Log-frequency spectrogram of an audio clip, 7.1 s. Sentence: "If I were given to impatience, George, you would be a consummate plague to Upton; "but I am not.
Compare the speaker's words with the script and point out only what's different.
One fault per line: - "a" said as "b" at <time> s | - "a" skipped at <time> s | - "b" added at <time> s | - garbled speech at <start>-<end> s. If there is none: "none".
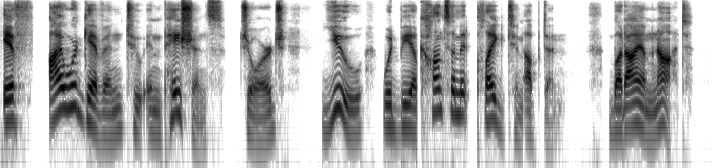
none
